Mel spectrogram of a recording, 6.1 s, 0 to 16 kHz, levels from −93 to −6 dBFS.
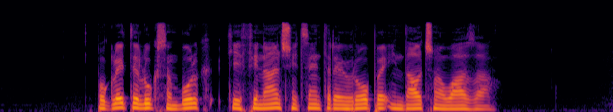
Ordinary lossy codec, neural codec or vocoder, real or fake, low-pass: none; none; real; 7.2 kHz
